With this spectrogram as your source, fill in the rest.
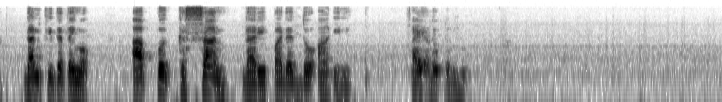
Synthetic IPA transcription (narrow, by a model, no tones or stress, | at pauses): dankit̪at̪eŋɔʔ | apəkəsandaɾipadadoʔaʔini | ajaʔdɔk̚dədulu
